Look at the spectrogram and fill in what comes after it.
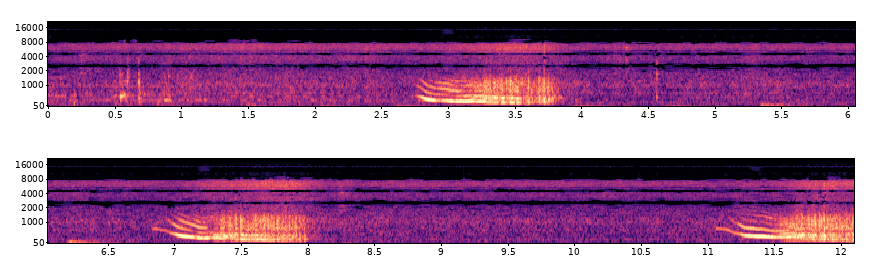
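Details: Sleeping domestic cat snoring: three loud, breathy snores about four seconds apart, each opening with a short falling harmonic whine and then a rough, noisy rasp lasting about a second, with steady quiet hiss in between.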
